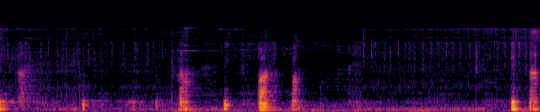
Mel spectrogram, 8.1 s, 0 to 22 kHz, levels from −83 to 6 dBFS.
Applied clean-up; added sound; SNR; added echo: neural mask model DeepFilterNet 3.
